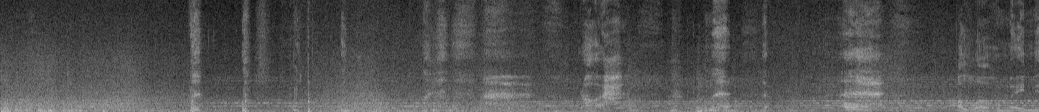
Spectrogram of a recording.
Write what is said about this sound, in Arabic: وألقى الخشبة في البحر وسط العاصفة.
